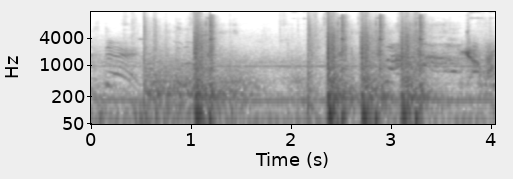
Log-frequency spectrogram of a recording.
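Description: Gunfire in the video game Battlefield Hardline, with bursts of sharp shots landing in clusters at irregular moments between quieter stretches.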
